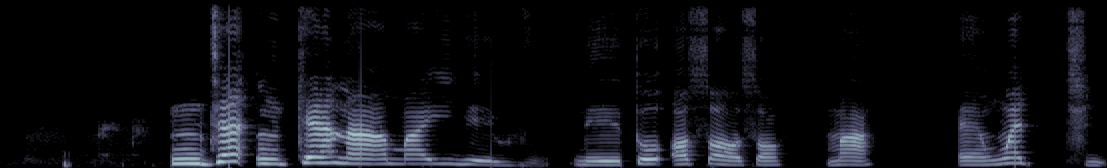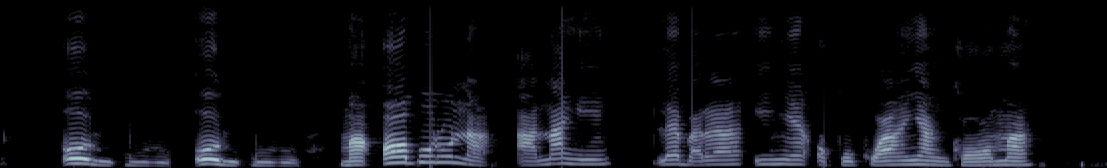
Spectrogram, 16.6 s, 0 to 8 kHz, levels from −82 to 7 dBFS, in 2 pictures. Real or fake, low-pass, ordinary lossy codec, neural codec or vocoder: real; none; none; none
